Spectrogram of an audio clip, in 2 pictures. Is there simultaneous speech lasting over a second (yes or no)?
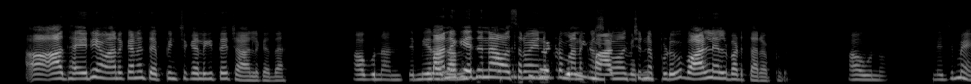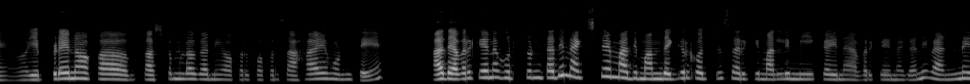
yes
